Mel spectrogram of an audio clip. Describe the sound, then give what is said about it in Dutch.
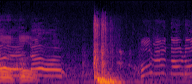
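A single loud door bang with a short rumbling thud as something is pushed through the door, landing between stretches of talking voices that resume right after. “Nee, ik duw wel de kant op. Zo, nee, in de deur door.”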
